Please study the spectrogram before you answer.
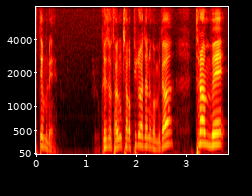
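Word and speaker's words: tramway: 트람웨 에그지스트 트람웨라고 발음해요.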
